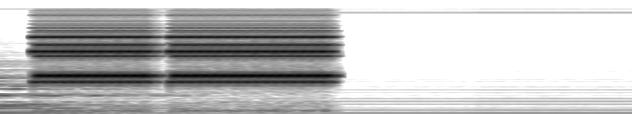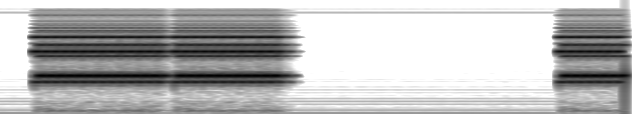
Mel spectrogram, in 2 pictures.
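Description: A telephone rings in double electronic bursts, a pair near the start, another pair mid-way and a third beginning at the end, loud and clear with silence between them and no voices.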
